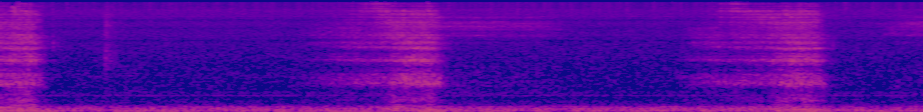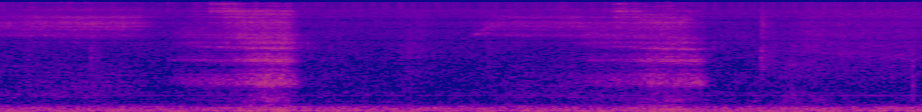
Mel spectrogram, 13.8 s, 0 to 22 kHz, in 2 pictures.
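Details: Dog snoring in the dark: soft, regular snoring breaths about 20 a minute over low room rumble.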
